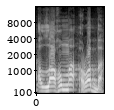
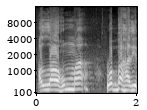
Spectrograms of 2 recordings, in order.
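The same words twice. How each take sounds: First: अल्लाहुम्मा रब्ब with a slightly heavier voice, no echo; slightly thicker voice. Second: Echoing अल्लाहुम्मा रब्ब हाज़िहि with a drawn reverb; wrong way. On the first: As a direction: thicken the voice a little on अल्लाहुम्मा रब्ब, clean and clear. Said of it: "हल्का सा आवाज़ को मोटी करना है, इको नहीं लगाना है". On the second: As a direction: echo effect on अल्लाहुम्मा, the way not to recite. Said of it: "नहीं पढ़ना है". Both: Shown as a demonstration.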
